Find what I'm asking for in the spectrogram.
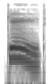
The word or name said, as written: gade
